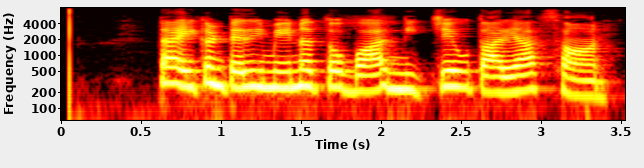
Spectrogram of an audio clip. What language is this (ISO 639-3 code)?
pan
